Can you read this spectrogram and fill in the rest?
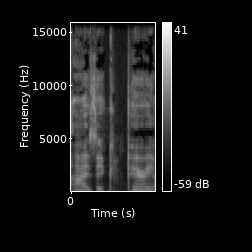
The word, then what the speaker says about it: Isaac Perry: You can reach me on Twitter at Isaac Perry, ISAACPERRY.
